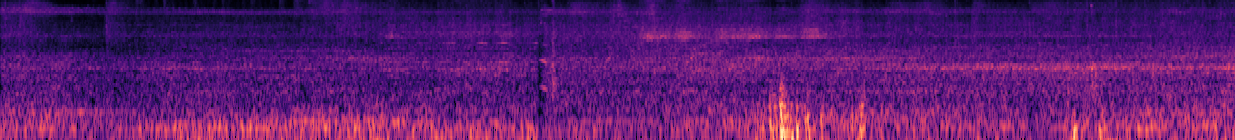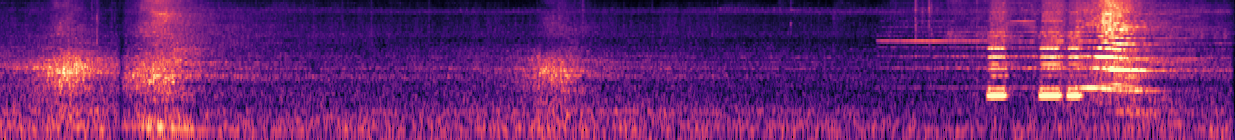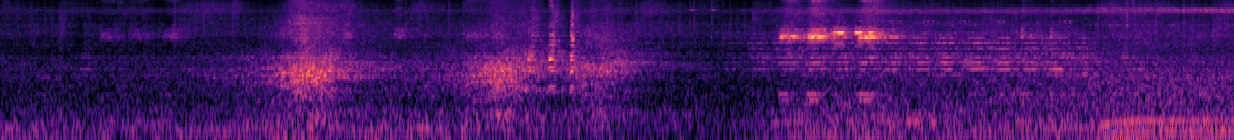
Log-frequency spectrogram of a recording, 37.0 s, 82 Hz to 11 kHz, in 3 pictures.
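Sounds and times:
road noise inside car: 0.0s - 37.0s
vehicles whooshing past: 0.0s - 37.0s
car horn honking: 6.2s - 8.6s, 21.0s - 24.7s, 28.6s - 30.8s, 32.2s - 35.9s.

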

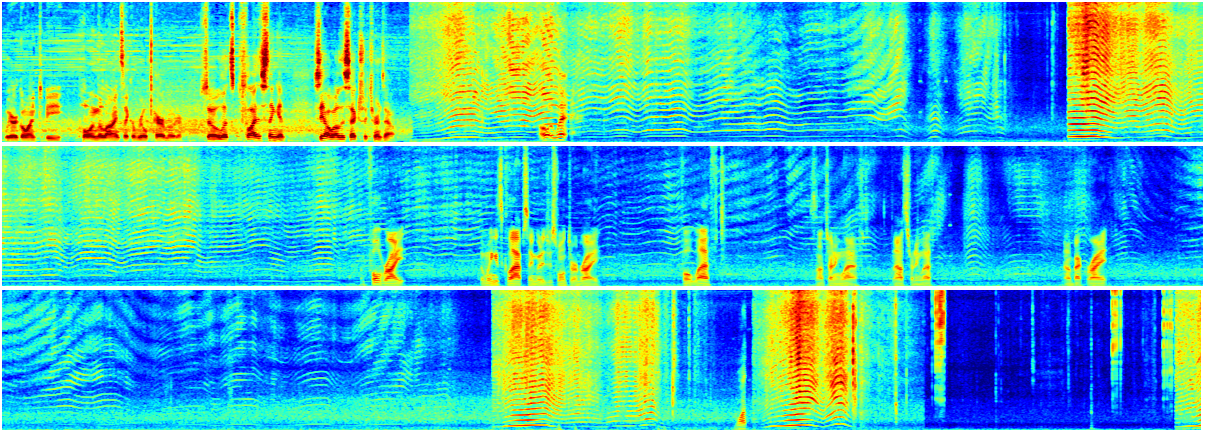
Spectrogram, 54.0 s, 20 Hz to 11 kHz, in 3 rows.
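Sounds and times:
electric motor and propeller whine: 0.0s - 50.3s, 52.6s - 54.0s.

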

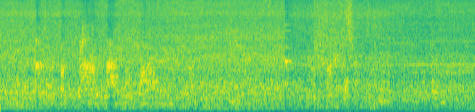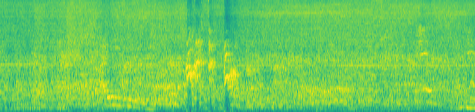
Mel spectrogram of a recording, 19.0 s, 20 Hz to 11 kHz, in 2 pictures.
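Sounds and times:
vacuum cleaner running: 0.0s - 19.0s
small dog barking: 0.7s - 2.9s, 12.8s - 14.4s.

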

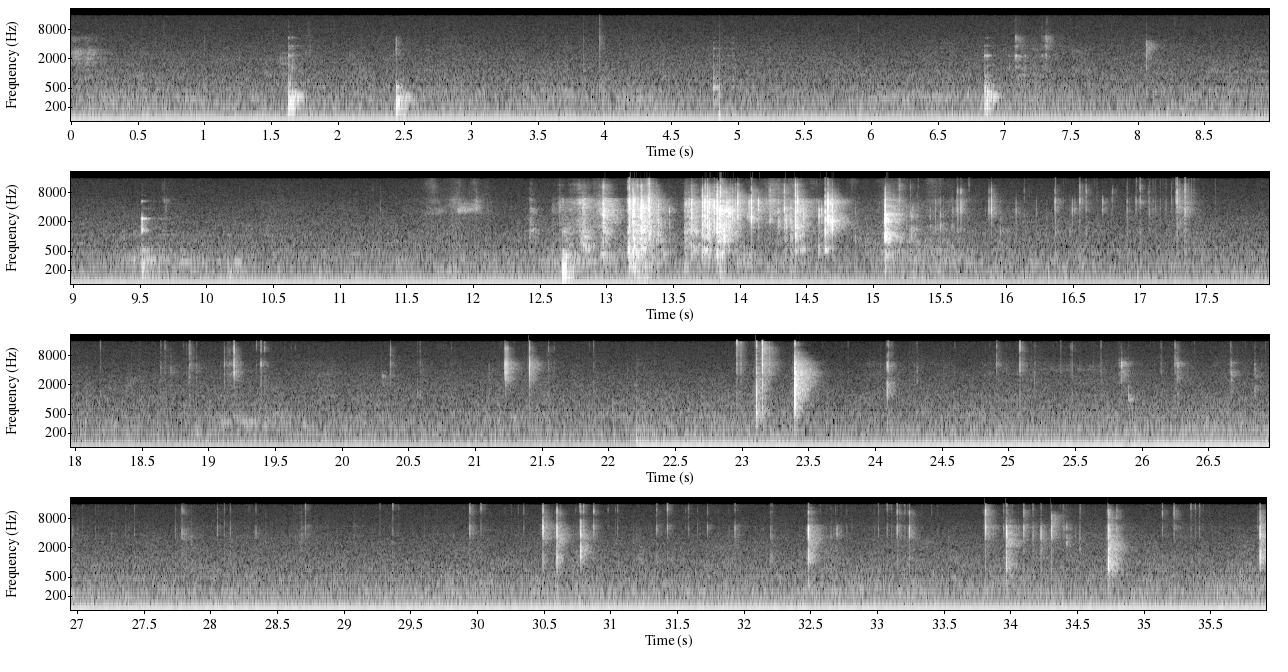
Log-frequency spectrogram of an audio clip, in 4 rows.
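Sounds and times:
plastic bag crinkling: 11.7s - 17.5s.

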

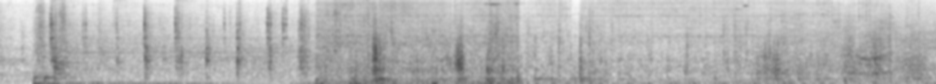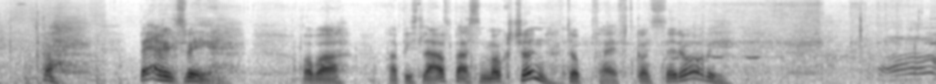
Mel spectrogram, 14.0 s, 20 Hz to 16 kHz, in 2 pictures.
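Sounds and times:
bike falling: 0.0s - 7.9s
bike rattling clicks and knocks: 0.0s - 7.9s
bike tyres on dirt trail: 0.0s - 14.0s.

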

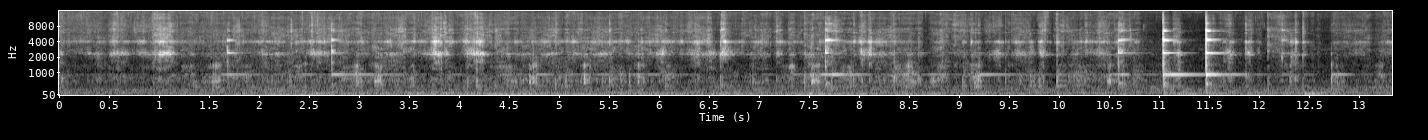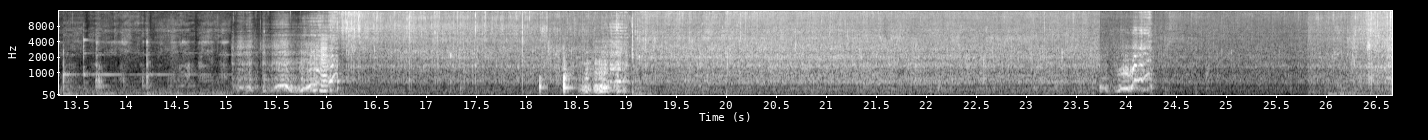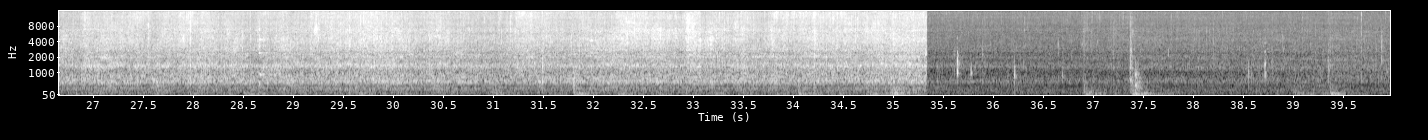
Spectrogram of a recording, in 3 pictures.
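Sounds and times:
food sizzling in caramel: 0.0s - 39.9s
chopsticks clattering: 1.1s - 14.5s.

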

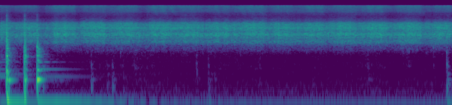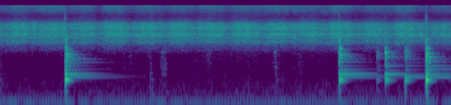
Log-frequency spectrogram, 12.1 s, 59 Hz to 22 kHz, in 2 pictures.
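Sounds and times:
hard drum stroke ringing: 0.0s - 1.7s, 10.5s - 12.0s
night insects chirring: 0.0s - 12.0s.

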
